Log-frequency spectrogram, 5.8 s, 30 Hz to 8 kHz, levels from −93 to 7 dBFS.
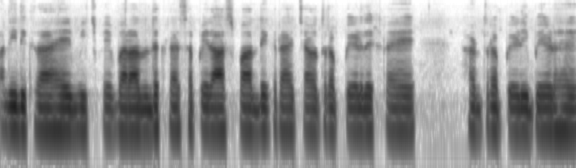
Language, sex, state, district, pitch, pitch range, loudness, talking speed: Hindi, male, Bihar, Bhagalpur, 110 Hz, 110-115 Hz, -19 LUFS, 260 wpm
